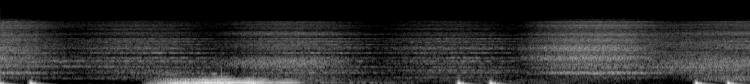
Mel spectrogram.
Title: Heart beating (strange noise 1)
